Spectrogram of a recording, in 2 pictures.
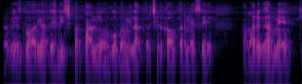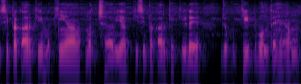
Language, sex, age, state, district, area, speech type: Hindi, male, 30-45, Madhya Pradesh, Ujjain, rural, spontaneous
